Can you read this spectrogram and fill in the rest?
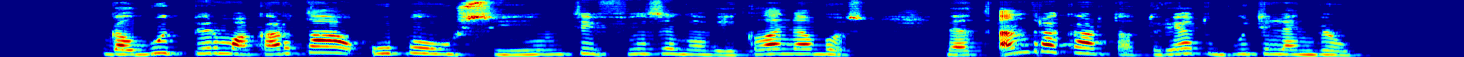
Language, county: Lithuanian, Kaunas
